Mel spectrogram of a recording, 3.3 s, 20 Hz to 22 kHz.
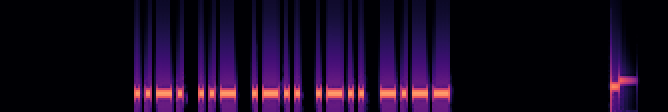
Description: Morse code, heard as a keyed tone, about 46 wpm, 700 Hz. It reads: FULLY
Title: Sentences from Top 1300 Words - New Word Drill - 45wpm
